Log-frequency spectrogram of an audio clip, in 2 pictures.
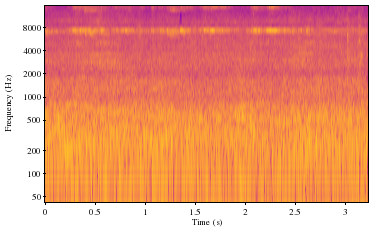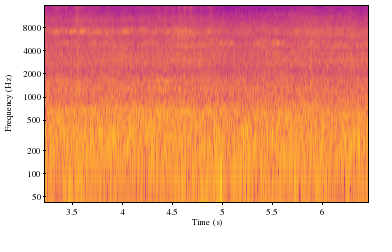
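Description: Furka steam train's carriages rolling over the rails on a curve, heard from aboard: a steady running rumble with a high-pitched wheel squeal that comes and goes in the first two seconds or so.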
